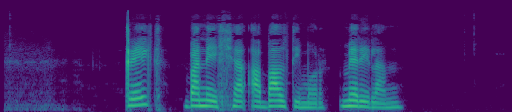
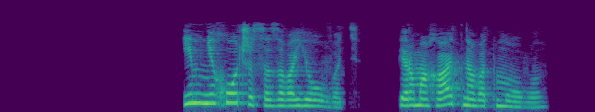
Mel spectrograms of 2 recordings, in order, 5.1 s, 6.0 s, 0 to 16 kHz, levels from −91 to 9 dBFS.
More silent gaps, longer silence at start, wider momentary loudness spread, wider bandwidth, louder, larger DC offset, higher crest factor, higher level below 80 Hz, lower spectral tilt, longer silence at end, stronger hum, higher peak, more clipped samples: second, none vs 3.61-3.98 s; second, 1.25 s vs 1.85 s; second, 9 LU vs 15 LU; first, 11 kHz vs 7.4 kHz; second, -24 LUFS vs -17 LUFS; neither; first, 26 dB vs 18 dB; about the same, -62 dBFS vs -66 dBFS; about the same, -5.5 dB/octave vs -5.5 dB/octave; first, 1.1 s vs 0.5 s; neither; about the same, 0 dBFS vs -2 dBFS; neither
